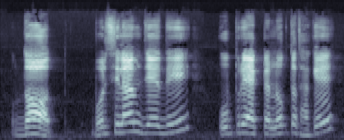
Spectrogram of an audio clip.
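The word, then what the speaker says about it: ض: দত হরফের মাখরাজ হচ্ছে জিহ্বার ডান ডান বাম পার্শ্ব। জিহ্বার ডান বাম পার্শ্ব এবং উপরের মাড়ির দাঁতের গোড়ার সঙ্গে লাগাইয়া দত হরফটি উচ্চারণ হবে।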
